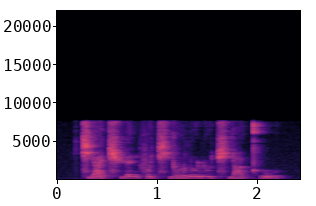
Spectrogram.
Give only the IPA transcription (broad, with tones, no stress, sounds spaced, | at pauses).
t͡ɕ j ä˥˩ t͡ɕʰ ɥ ɛ˥ n f ɤ˥˩ t͡ɕʰ j o˧˥ ʊ̯ l u˥ ɻ u˥ t͡ɕʰ j ɑ˧˥ ʊ̯ kʰ ṵ˨˩˦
